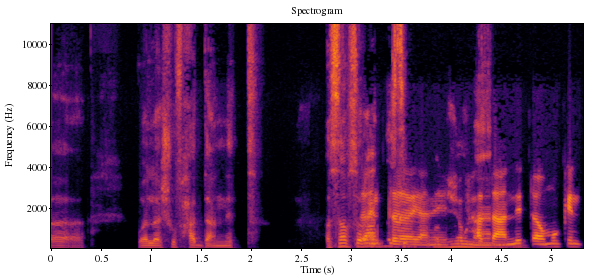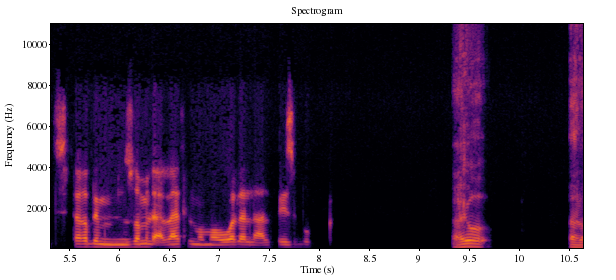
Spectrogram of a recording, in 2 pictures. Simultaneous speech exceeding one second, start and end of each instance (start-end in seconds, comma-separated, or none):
3.0-4.8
